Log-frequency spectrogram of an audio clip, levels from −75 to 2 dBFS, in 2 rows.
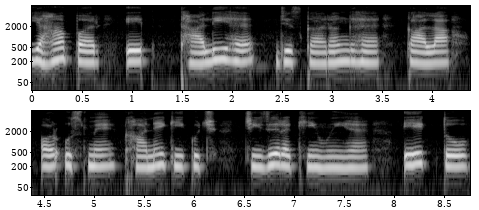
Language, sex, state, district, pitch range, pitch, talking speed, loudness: Hindi, female, Chhattisgarh, Korba, 195-220 Hz, 210 Hz, 145 wpm, -18 LUFS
